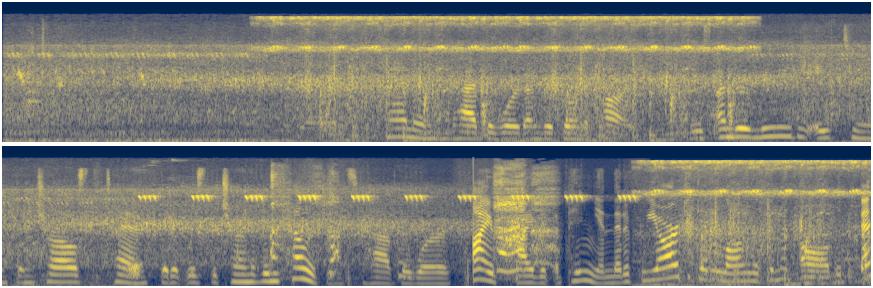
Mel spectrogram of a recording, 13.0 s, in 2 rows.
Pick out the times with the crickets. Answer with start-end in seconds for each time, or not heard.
0.0-13.0.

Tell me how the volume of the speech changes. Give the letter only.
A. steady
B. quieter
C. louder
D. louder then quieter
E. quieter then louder
A.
